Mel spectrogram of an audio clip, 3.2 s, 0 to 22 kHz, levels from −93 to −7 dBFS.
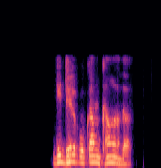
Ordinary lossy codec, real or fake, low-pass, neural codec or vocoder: AAC, 32 kbps; fake; 5.4 kHz; codec, 32 kHz, 1.9 kbps, SNAC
